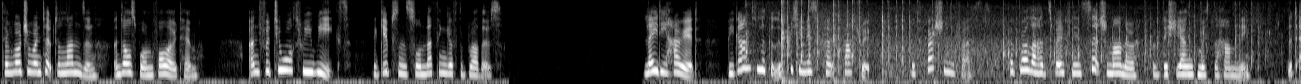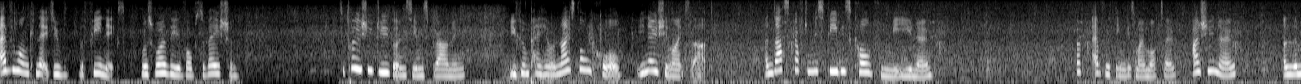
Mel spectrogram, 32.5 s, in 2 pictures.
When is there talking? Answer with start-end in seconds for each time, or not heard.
0.0-6.2, 8.1-19.2, 20.5-27.9, 29.7-32.4.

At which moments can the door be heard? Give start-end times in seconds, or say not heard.
not heard.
